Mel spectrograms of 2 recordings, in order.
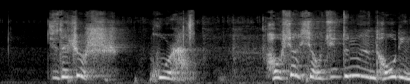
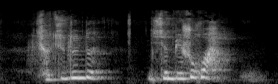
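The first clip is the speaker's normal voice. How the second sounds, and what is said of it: Quiet, hushed voice. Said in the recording (Chinese): “小声的回答道”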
